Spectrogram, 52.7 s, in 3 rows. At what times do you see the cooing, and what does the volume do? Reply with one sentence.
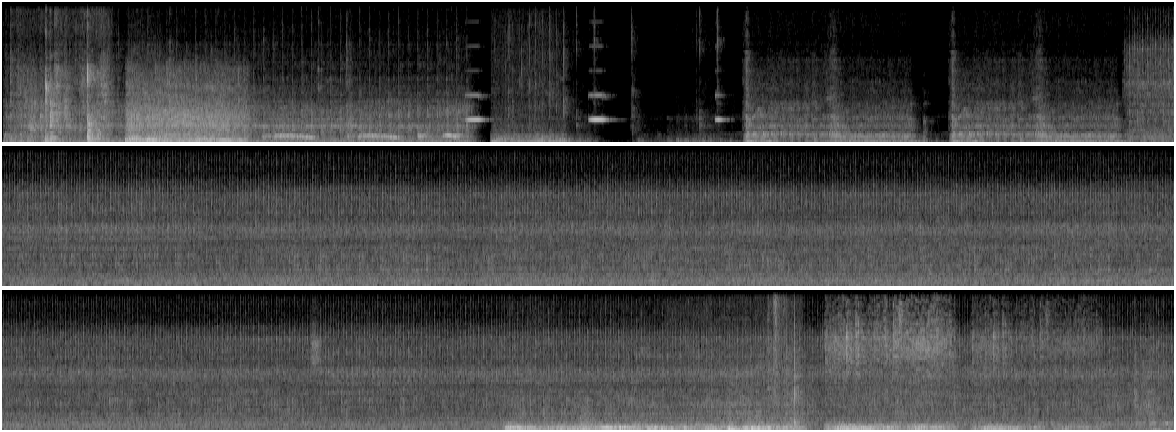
You can hear the cooing from 0.0 to 8.5 s, getting quieter; and from 42.6 to 52.7 s, getting quieter.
